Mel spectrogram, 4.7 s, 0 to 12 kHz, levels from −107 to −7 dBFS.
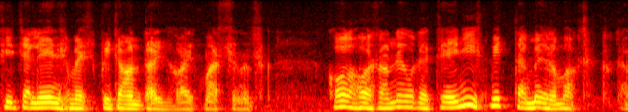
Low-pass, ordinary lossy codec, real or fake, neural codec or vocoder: none; none; fake; vocoder, 24 kHz, 100 mel bands, Vocos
